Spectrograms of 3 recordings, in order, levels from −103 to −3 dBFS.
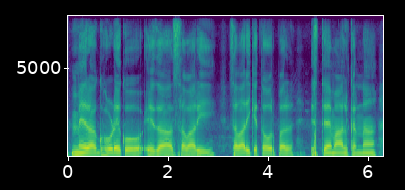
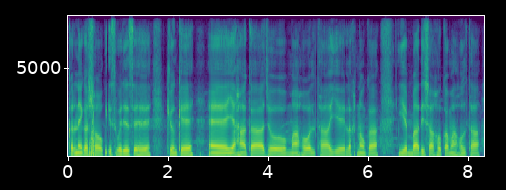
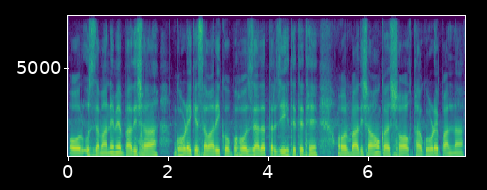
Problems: none marked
